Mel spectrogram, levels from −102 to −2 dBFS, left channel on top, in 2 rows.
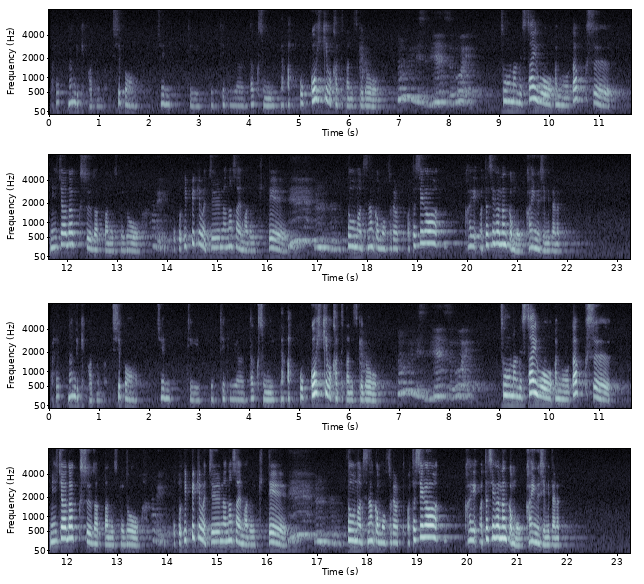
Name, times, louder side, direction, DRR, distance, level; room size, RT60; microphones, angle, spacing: voice 1, 0.1-0.6 0.9-1.8 2.2-2.4 2.8-3.0 3.6-6.6 9.1-11.2 11.7-13.4 14.3-15.8 16.0-16.4 17.6-19.4 20.0-21.8, right 6 dB, 55° right, 0.3 m, -30 dB
voice 2, 6.9-8.4 13.6-14.0 16.4-17.5, left 1 dB, 15° right, 3.1 m, -40 dB
12.5 x 4.5 x 6.8 m
head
